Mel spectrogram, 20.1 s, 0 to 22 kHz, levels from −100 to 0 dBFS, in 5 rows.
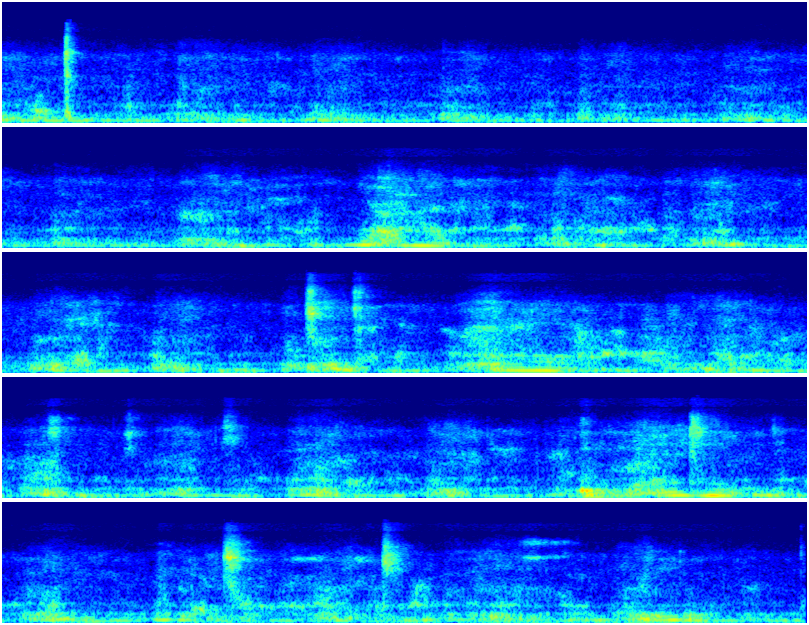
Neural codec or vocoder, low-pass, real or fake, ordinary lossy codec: codec, 24 kHz, 1 kbps, SNAC; 10.8 kHz; fake; Opus, 24 kbps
